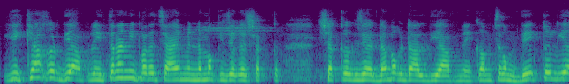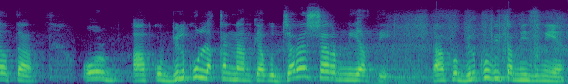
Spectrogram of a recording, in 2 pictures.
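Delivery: plain reading voice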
